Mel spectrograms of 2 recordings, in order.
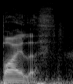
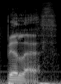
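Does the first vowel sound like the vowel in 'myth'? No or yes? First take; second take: no; yes. First: The first vowel is unlike the vowel in myth. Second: The first vowel sounds like the vowel in myth. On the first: The speaker calls it wrong. "because Byleth sounds really weird" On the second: The speaker calls it right. "which I would pronounce as Byleth"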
